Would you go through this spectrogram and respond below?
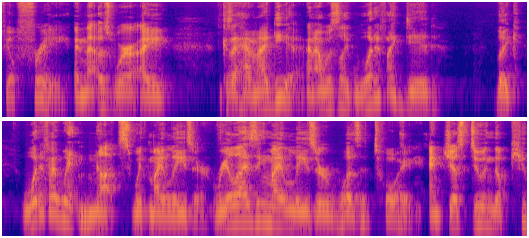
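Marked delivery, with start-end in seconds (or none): none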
